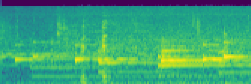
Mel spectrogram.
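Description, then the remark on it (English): A tinny, chiming Mr. Softy ice cream truck jingle plays a bright melody of steady electronic notes, continuous, over a faint low background rumble, in Blackwood, New Jersey. “I'm going to be on the ones and twos in the Mr. Softy truck.”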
